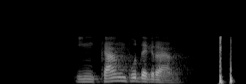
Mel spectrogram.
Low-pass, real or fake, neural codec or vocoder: 3.6 kHz; real; none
